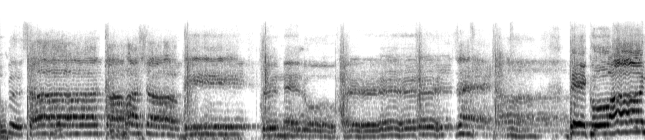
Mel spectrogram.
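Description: A group of men chanting a noha, a Shia mourning lament, unaccompanied into a microphone, several voices together on one melodic line. Sharp slaps of hands striking chests (matam) mark the beat about every second and a half.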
